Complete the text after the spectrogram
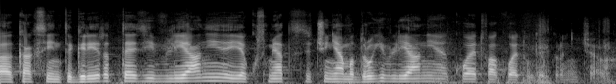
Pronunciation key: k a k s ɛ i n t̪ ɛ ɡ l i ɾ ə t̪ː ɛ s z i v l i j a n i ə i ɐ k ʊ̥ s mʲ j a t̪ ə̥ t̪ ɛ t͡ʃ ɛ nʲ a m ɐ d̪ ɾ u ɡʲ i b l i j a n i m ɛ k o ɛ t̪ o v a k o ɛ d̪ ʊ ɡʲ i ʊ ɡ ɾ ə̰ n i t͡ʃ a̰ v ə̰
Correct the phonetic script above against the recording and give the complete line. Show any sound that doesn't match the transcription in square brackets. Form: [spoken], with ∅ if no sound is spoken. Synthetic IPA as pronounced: k a k s ɛ i n t̪ ɛ ɡ [ɾ] i ɾ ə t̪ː ɛ [∅] z i v l i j a n i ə i ɐ k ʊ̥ s mʲ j a t̪ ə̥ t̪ ɛ t͡ʃ ɛ nʲ a m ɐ d̪ ɾ u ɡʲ i [v] l i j a n i [∅] ɛ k o ɛ t̪ o v a k o ɛ [t̪] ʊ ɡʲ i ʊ ɡ ɾ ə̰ n i t͡ʃ a̰ v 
